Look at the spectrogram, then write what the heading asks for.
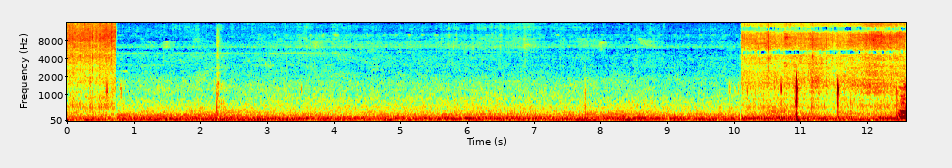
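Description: Chicken wings sizzling over fire on a Weber Kettle grill, a steady low crackling hiss that runs on alone, with brief louder sizzle bursts at the start and end.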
